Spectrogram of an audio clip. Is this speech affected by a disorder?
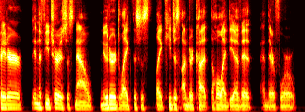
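No.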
